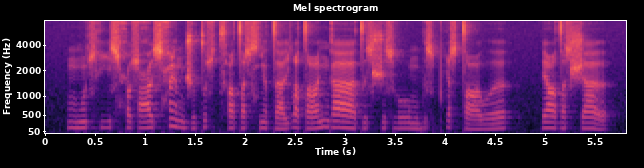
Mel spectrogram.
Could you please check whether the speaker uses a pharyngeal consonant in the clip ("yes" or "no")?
yes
